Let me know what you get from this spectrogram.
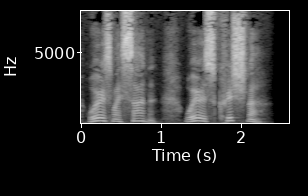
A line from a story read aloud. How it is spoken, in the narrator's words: their queen frantically asked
